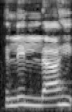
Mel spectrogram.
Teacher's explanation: اللہ کے لام کو باریک پڑھیں گے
